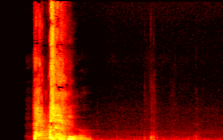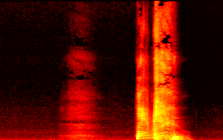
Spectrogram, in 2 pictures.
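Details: Person with daily morning sneezing attacks in February, attributed to dust and mold in the house: two loud explosive sneezes about five seconds apart with a faint breath between.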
